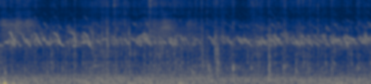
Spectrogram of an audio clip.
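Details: Young chickens chirping in chorus: clear, high peeps slurring downward, some louder individual calls standing out, with a knock at the start and low background hum.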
